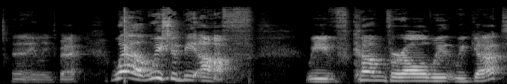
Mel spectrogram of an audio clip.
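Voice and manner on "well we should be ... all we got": cheery, easygoing, jovial, drawn-out delivery. The halfling j.b. leans back and takes his leave, jovial j.b. voice. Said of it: "A small halfling that you recognize to be J.B. / A small halfling that you recognize to be J.B. / He starts drinking. / [name]'s like pretty jovial".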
